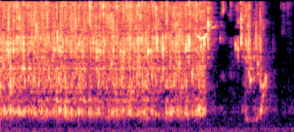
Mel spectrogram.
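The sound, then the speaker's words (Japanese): Hot water pouring into a washbasin with lotion, a steady splashing hiss for about two seconds that then cuts off, followed by a few faint drips and trickles. “ローションとお湯を洗面器にたっぷり入れて、”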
